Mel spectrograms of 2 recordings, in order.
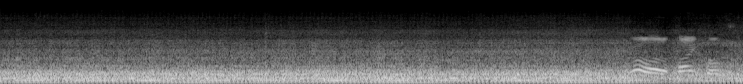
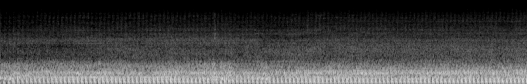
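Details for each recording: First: Craftsman LT1000 riding mower, running with blades engaged after a deck swap: steady drone with a rough rubbing rattle beneath; blade brake pads worn to nothing, common on these, yet the blades still stop. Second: Craftsman LT1000 riding mower held at full throttle with the blades engaged after a deck swap and wiring repair: a steady, even engine drone with no hunting or surging, though it surged slightly earlier. Healthy running under blade load.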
